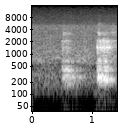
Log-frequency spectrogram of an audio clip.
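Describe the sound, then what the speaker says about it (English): Someone clears their throat twice in quick succession, close and fairly soft, against a faint steady hiss. "He's like, I gotta clear my throat."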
